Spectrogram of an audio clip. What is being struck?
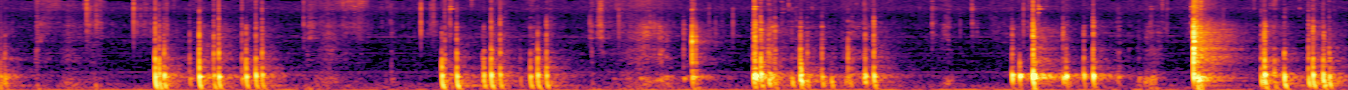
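Plastic jar with plastic lid.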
